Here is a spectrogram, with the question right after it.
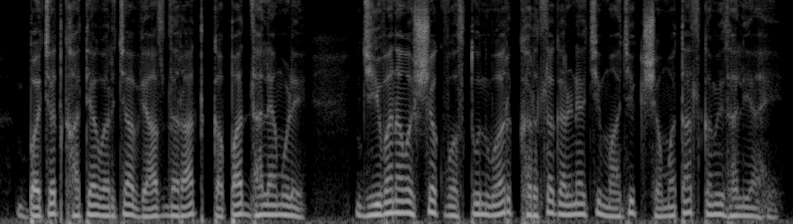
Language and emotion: Marathi, sad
